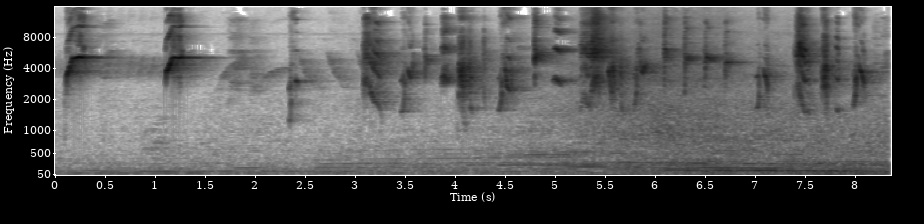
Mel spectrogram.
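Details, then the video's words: Long-tailed shrike in energetic full song, used as a master for training songbirds: two loud, clear, high whistled notes, then a busy stream of harsh, scratchy, varied chatter. "SUARA CENDET GACOR DOR FULL ISIAN TEMBAKAN COCOK BUAT MASTERAN BURUNG KICAU APAPUN"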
